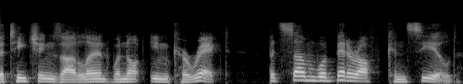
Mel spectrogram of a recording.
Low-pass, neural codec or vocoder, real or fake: 7.2 kHz; codec, 16 kHz, 0.5 kbps, X-Codec, WavLM features, trained on Multilingual LibriSpeech; fake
